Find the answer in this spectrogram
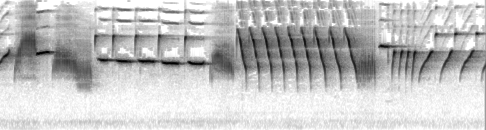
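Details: Training song of a canary: a rising note and buzzy phrase, a series of level whistles, then rapid falling sweeps and upward-slurred notes, varied and continuous.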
